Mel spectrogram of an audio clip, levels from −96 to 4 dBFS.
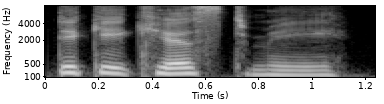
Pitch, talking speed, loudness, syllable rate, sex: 165 Hz, 145 wpm, -20 LUFS, 4.6 syllables/s, female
